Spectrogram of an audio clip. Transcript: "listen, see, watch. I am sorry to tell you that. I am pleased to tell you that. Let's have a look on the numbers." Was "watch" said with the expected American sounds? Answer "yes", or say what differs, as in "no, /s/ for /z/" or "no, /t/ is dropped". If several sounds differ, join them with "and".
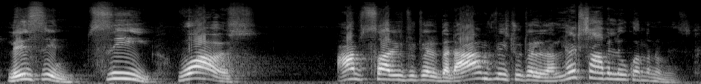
no, /s/ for /tʃ/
